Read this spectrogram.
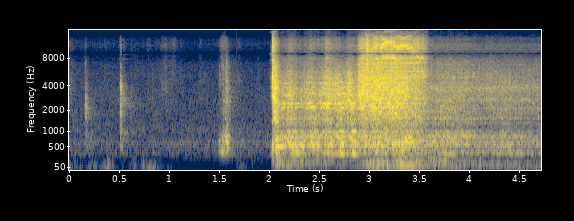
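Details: Jeep Wagoneer with what may be a Quadrajet-type carburetor and the choke apparently removed: a few faint clicks, then hard cranking with no firing. Crank no-start with the starter hiccuping; owner then tries pouring gas into the float bowls. Cause not confirmed.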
